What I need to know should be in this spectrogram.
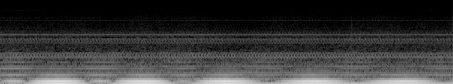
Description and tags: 50Hz hum somehow modulating plus high frequency from a nearby room temperature control device
equipment: EM scanner, coil, Zoom H4
recorded in Dortmund at the workshop "demons in the aether" about using electromagnetic phenomena in art. 9. - 11.
50hz, noise, bass, tremolo, hum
